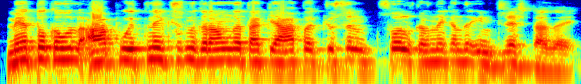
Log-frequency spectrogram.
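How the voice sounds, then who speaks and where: A man's voice: sits high, fast. A young man teaching physics in a casual, chatty lecture style, speaking terms and repeating key words for his students.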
